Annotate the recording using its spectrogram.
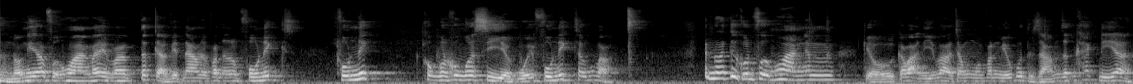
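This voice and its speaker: A man in his thirties from Vietnam teaching an English pronunciation class, lively and teasing his students. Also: on the high side, quick pace, hardly any pauses. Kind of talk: classroom lesson.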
